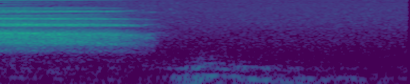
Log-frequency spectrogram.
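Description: One slow, breathy exhale during a yoga breathing exercise, close and soft, fading into a low, quiet rumble with no talking.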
